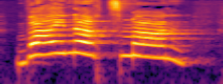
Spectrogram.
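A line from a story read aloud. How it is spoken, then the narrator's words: Quick call. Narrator (German): rief William sofort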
